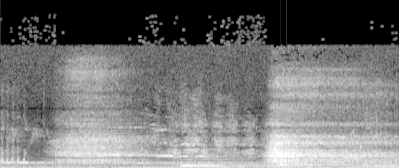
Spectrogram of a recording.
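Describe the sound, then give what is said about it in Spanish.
A horse whinnies loudly as someone approaches and strokes it, a long wavering neigh that rises and breaks into a sharper burst near the end, with no voices present. “Ese momento en que te acercas a un caballo, lo acaricias y...”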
